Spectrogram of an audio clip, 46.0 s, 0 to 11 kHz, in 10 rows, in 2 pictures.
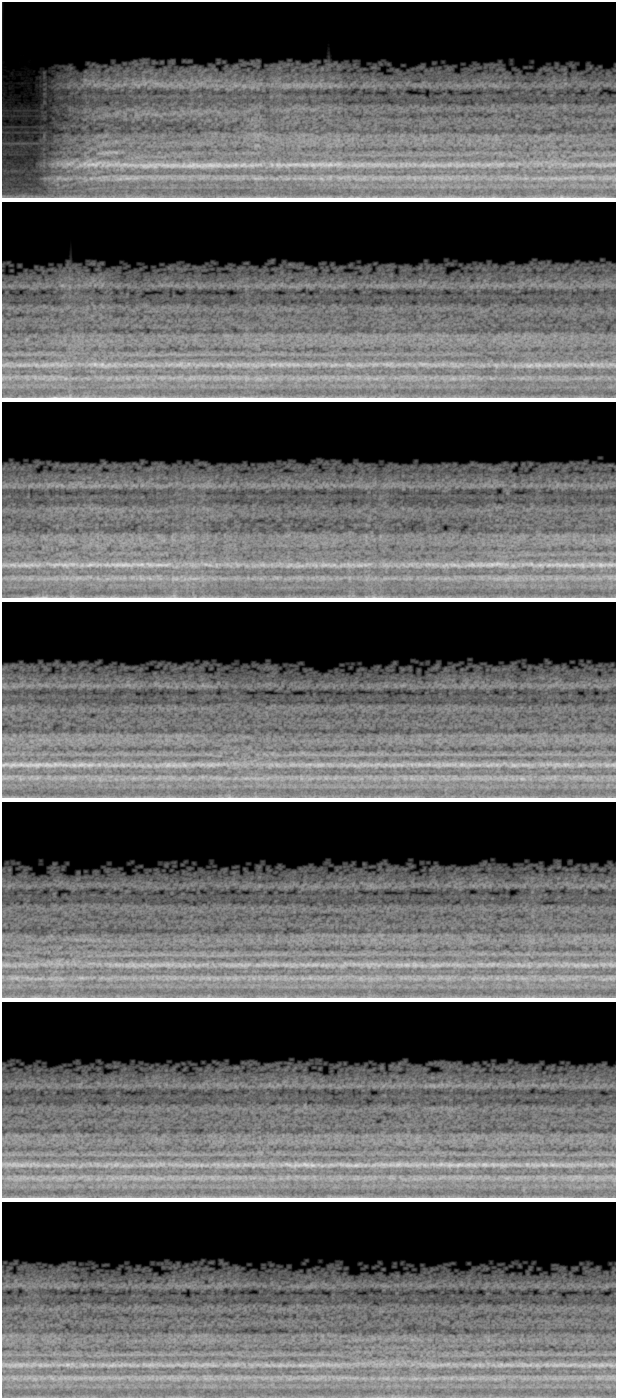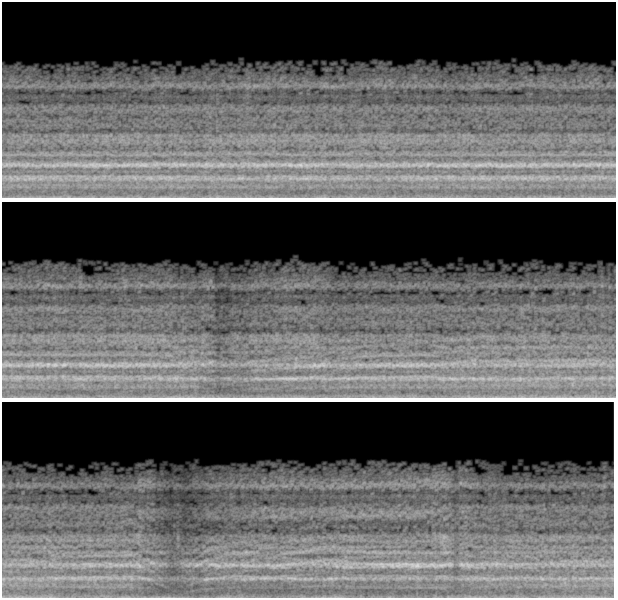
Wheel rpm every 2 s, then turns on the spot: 120, 160, 160, 160, 160, 160, 160, 160, 160, 160, 160, 160, 160, 160, 160, 160, 160, 160, 160, 150, 160, 130, 160.
none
